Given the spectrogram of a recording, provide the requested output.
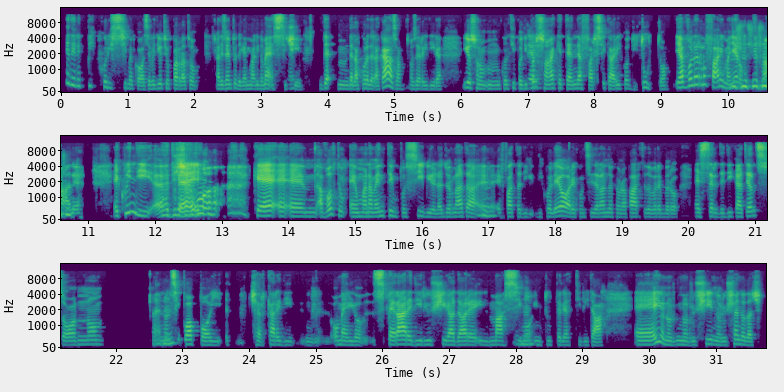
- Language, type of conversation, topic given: Italian, podcast, Come ti sei ripreso da un periodo di burnout?
- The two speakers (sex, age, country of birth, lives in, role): female, 25-29, Italy, Italy, host; female, 30-34, Italy, Italy, guest
- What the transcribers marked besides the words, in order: other background noise; distorted speech; tapping; giggle; laughing while speaking: "Okay"; chuckle; laughing while speaking: "diciamo"; chuckle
